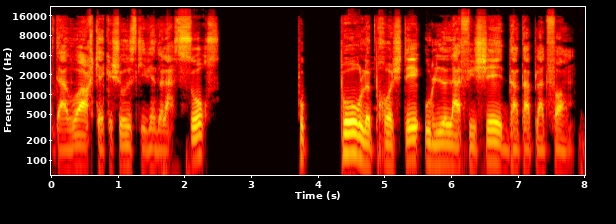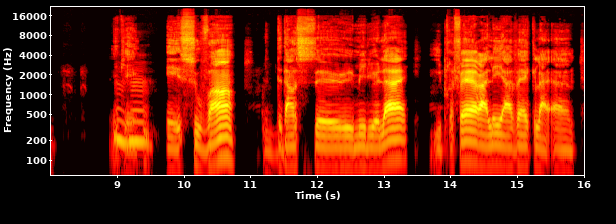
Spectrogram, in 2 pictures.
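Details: Adult man who stutters, spokesperson for a Quebec association for children who stutter, speaking French; stuttering.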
